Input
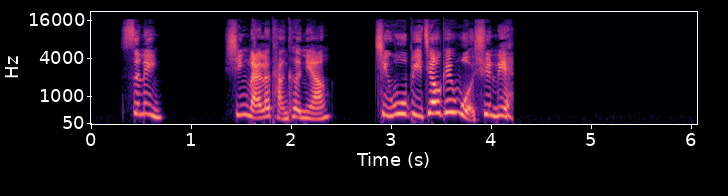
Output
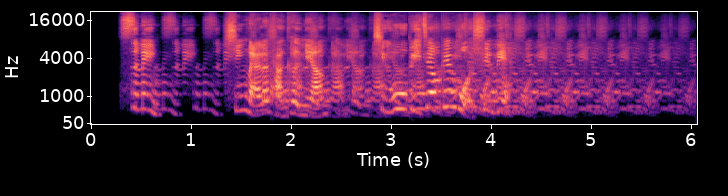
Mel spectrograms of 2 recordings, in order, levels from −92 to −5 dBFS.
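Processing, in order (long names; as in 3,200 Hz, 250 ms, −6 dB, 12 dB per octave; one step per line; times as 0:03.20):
high-shelf EQ 3,500 Hz +12 dB
leveller curve on the samples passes 1
downward compressor 6 to 1, threshold −15 dBFS, peak gain reduction 8.5 dB
pitch shifter +6.5 semitones
high-pass with resonance 1,200 Hz, resonance Q 2
double-tracking delay 18 ms −3 dB
on a send: delay that swaps between a low-pass and a high-pass 205 ms, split 2,200 Hz, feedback 82%, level −12.5 dB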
